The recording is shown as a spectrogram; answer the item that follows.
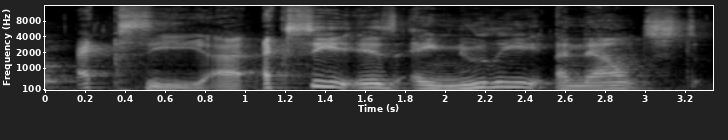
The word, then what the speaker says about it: ECSY: checking out XE actually literally pronounced XE very close to XE for my liking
